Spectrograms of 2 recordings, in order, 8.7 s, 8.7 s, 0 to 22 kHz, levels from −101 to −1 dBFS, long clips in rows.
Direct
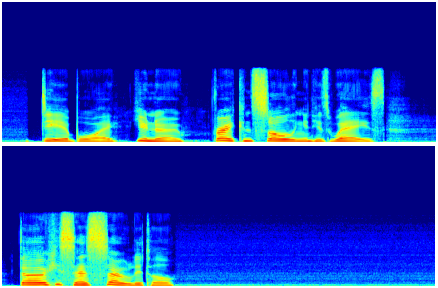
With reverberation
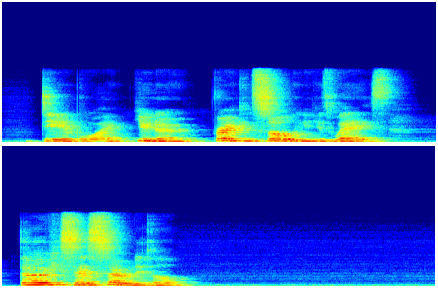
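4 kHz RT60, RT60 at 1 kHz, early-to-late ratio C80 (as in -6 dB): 0.45 s, 0.55 s, 8.5 dB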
